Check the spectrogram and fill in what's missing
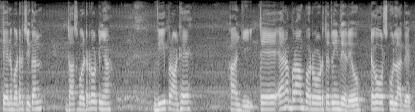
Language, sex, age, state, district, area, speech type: Punjabi, male, 18-30, Punjab, Gurdaspur, urban, spontaneous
